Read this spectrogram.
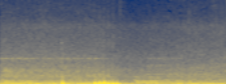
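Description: A car seat back folds down with a thud.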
